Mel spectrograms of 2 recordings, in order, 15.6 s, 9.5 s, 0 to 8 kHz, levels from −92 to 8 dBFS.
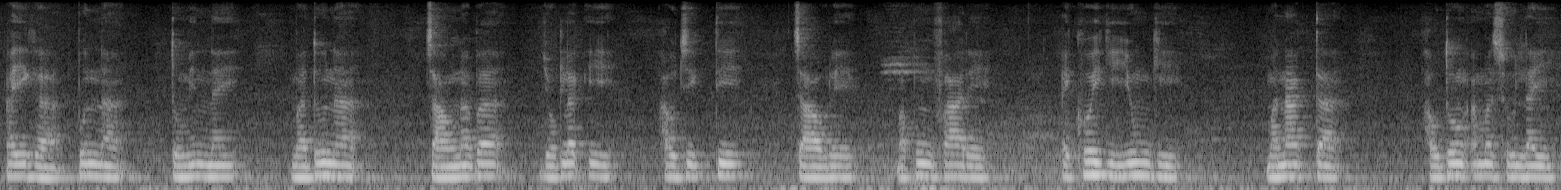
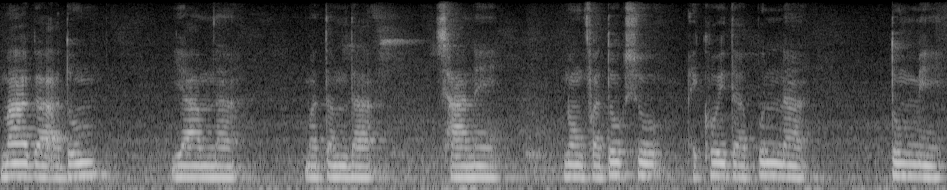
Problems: background sounds at intervals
